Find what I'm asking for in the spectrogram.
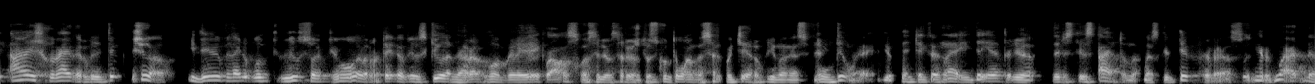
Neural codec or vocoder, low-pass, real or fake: codec, 16 kHz, 1 kbps, FreqCodec, larger model; 7.2 kHz; fake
